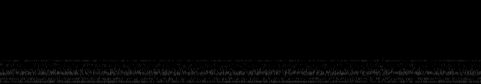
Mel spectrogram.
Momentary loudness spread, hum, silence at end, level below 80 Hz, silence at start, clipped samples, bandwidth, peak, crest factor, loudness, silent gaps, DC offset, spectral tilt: 1 LU; none; 0 s; -84 dBFS; 0 s; under 0.1%; 16 kHz; -46 dBFS; 14 dB; -61 LUFS; none; under 0.1%; -6.5 dB/octave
